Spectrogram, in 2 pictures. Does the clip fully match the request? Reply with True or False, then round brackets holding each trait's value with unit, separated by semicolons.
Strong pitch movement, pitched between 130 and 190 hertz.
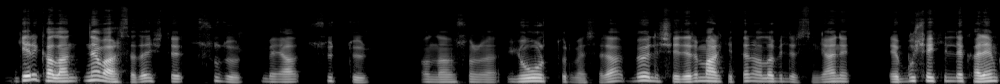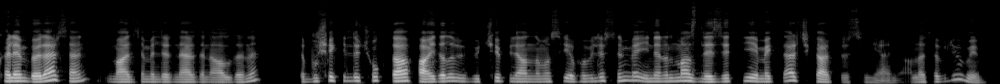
False (4.8 semitones; 135 Hz)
